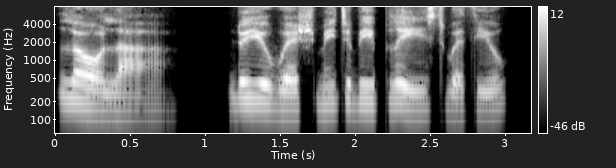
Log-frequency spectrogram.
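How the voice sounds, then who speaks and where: A woman voicing a calm, curt young Englishman in a read-aloud story. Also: low voice, unhurried, creaky, no echo, heavily acted. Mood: cool. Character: cool-headed young Englishman.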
